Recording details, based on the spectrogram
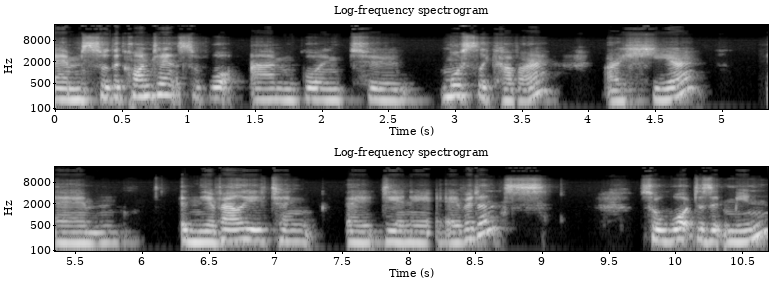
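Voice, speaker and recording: A woman's fairly low, somewhat breathy voice at a fairly slow pace with ordinary pitch variation. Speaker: forensic biologist. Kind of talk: webinar presentation. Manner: hesitant, many filler words.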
